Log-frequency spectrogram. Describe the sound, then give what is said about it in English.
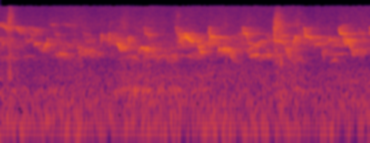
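Garden warbler song along a country lane, a long-winded, scratchy, rapidly warbling phrase of high chirps and trills that runs on continuously at moderate volume. “The longer-winded scratch here. It's the garden warbler. Yeah. It really does warble.”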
